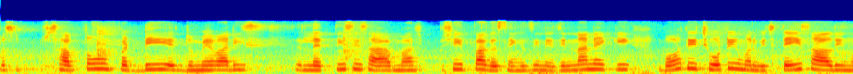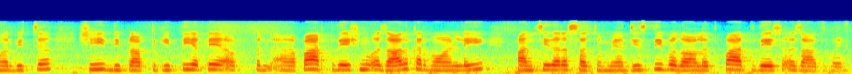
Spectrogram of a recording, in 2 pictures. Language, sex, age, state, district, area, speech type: Punjabi, female, 18-30, Punjab, Barnala, rural, spontaneous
